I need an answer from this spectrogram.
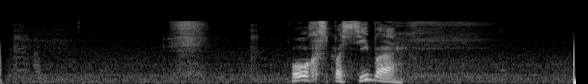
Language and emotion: Russian, positive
